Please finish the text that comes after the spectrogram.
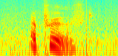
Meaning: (adjective) 1. Having received approval 2. Proven or demonstrated by experience; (verb) simple past and past participle of approve
- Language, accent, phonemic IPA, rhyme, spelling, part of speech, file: English, US, /əˈpɹuːvd/, -uːvd, approved, adjective / verb, En-us-approved.ogg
